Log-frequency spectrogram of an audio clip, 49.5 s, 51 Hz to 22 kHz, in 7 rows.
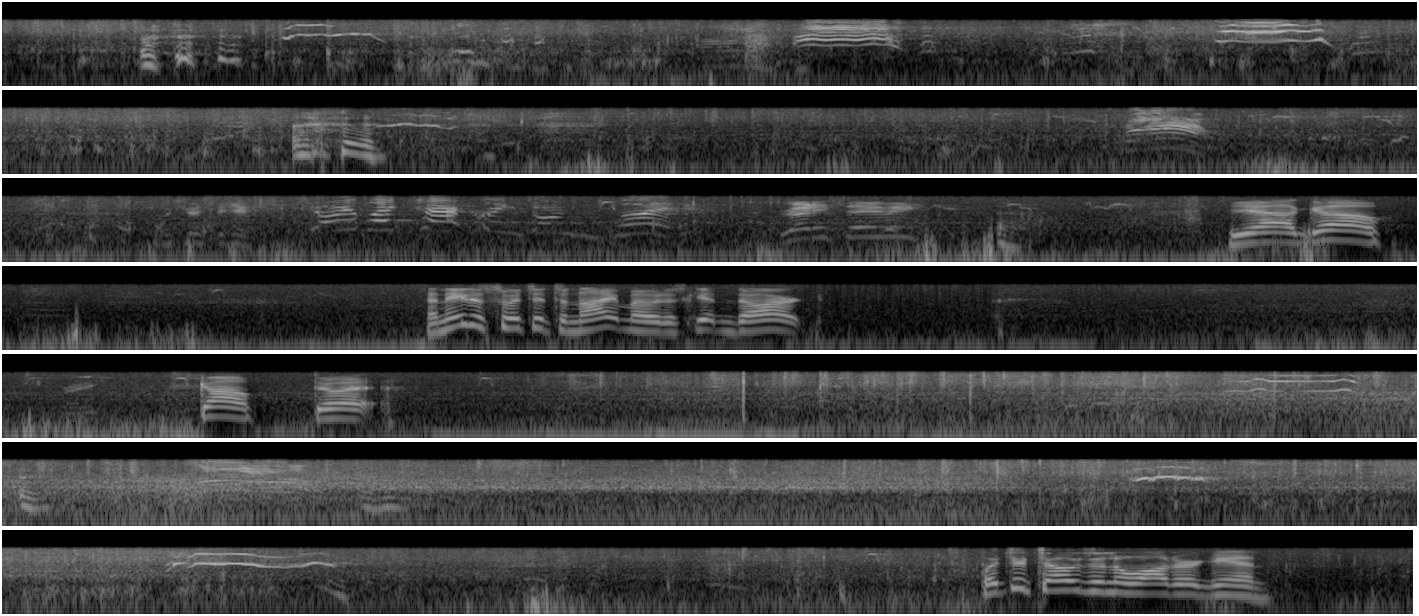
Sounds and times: Stream: 0:00.0 - 0:49.5.

